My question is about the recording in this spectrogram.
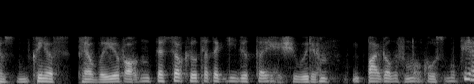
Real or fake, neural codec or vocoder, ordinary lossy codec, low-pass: fake; codec, 16 kHz in and 24 kHz out, 0.6 kbps, FocalCodec, streaming, 4096 codes; Opus, 64 kbps; 3.6 kHz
